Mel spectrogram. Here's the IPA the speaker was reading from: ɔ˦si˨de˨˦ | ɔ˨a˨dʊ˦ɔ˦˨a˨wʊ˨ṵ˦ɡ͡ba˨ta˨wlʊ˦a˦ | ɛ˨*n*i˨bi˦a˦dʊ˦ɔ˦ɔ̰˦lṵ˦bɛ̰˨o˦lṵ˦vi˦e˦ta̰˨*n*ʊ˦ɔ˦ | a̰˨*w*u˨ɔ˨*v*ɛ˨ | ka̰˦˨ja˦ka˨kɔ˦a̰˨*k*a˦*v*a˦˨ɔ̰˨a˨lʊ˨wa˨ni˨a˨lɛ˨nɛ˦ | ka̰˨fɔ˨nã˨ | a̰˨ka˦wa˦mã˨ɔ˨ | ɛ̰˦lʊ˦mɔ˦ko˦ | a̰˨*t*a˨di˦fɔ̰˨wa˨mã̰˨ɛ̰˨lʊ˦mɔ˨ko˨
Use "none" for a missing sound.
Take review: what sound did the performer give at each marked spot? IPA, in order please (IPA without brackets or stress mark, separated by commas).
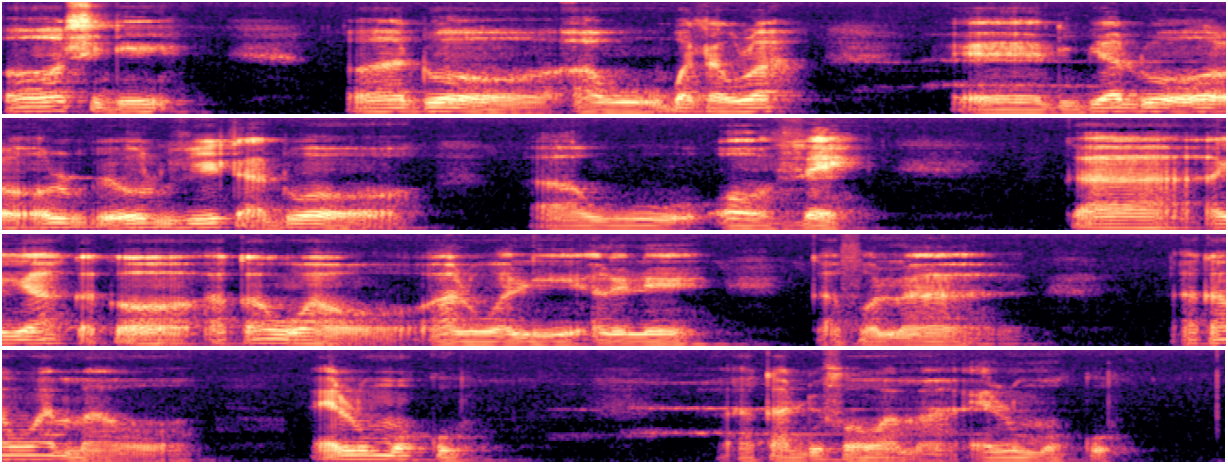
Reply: d, d, w, v, k, w, k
